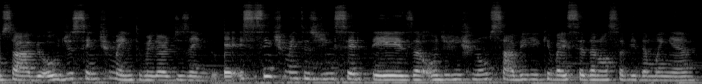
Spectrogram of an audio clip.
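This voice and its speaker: A woman's voice: medium pitch, mellow, echoey room. A Brazilian woman in her twenties chatting casually to her viewers while she paints, rambling with lots of fillers and tag questions. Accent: Brazilian Portuguese. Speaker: YouTuber.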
